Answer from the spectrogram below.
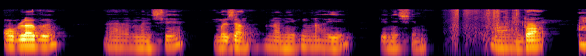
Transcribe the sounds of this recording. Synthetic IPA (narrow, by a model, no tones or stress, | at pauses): ɔblabɯ | mɯnse | mɯzaŋnanibuŋnaɦajɯ | d̥enisim | da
